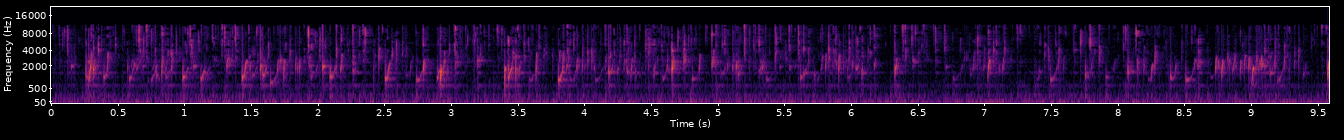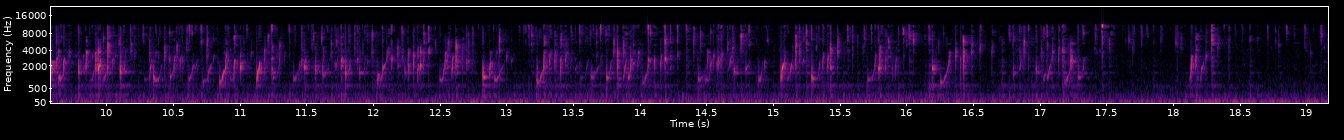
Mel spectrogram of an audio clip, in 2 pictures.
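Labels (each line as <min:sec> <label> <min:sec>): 0:00.0 Slow, repeated dripping of water from a faucet. 0:19.2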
